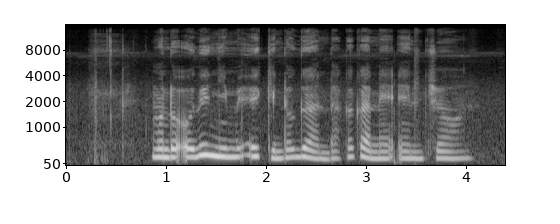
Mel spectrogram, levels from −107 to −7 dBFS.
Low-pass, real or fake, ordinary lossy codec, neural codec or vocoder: 14.4 kHz; fake; none; vocoder, 48 kHz, 128 mel bands, Vocos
